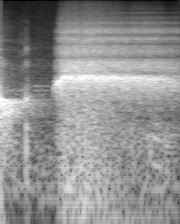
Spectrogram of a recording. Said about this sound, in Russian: Вдруг шар лопнул.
